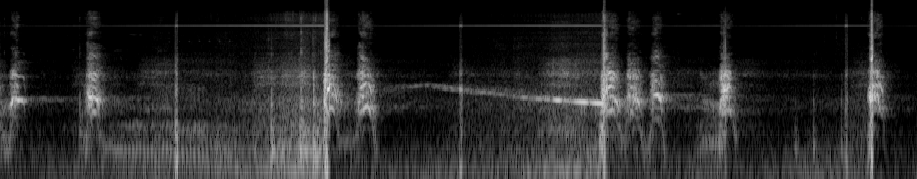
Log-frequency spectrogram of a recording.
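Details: Short-legged male Jack Russell Terrier attacking a lawn mower he dislikes: sharp barks come in a loose series over the mower's droning engine, whose whine rises and falls in pitch, with clattering knocks in between.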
